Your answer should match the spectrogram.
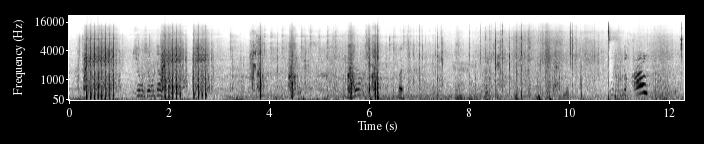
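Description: Airsoft guns firing: two short automatic bursts of rapid, evenly spaced shots in the first three seconds, then scattered single shots.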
